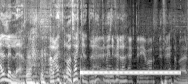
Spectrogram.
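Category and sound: signal or alarm, phone ringing tone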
